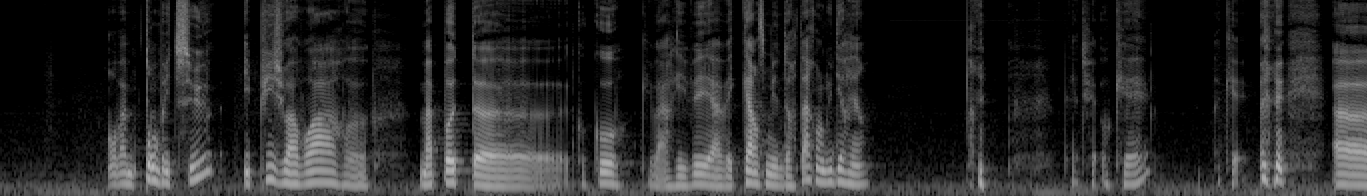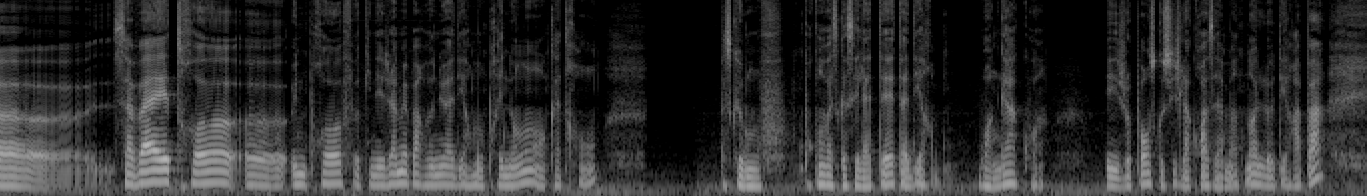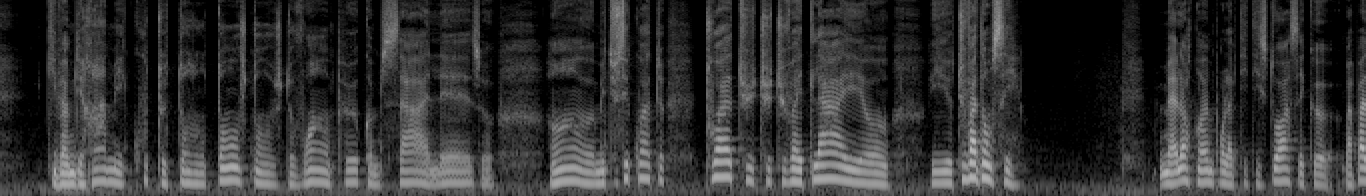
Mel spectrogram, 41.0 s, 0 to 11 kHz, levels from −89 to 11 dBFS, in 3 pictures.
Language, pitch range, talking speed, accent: French, 115-165 Hz, 195 wpm, French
